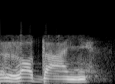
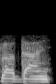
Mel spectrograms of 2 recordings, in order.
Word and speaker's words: Ladány: My name is really a Hungarian name. It is Ladány, like Püspök Ladány, but in English and in Hebrew it is pronounced as Ladány.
